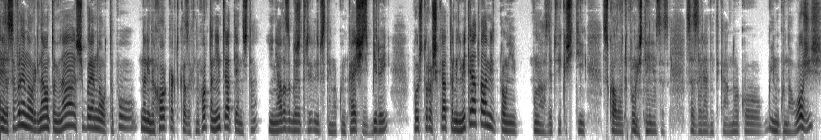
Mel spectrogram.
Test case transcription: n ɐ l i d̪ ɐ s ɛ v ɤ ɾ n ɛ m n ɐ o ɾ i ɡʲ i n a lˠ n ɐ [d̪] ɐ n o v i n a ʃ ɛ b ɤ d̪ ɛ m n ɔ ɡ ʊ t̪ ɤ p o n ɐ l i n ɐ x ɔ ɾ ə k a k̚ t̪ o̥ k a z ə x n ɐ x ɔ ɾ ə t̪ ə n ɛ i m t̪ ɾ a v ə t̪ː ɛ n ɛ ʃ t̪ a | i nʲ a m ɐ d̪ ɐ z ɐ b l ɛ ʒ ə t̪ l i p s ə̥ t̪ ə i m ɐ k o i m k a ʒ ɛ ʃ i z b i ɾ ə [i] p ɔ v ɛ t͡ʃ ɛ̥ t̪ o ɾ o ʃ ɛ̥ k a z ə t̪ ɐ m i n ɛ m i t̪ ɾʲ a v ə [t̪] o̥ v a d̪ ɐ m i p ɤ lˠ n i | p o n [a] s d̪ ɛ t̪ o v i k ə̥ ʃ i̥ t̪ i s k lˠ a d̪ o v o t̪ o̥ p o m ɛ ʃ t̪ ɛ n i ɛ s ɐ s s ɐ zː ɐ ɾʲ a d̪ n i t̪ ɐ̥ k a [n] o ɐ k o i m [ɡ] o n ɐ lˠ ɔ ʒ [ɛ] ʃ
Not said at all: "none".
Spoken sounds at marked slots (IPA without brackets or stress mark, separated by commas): t̪, j, t̪, a, n, ɡ, i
